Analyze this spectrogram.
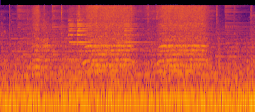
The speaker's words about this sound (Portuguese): E no decorrer da viagem, ouvindo aquele barulho repetitivo das rodas no trilho, ele pegou no sono, pois a euforia do dia tiver deixado ele cansado.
